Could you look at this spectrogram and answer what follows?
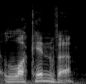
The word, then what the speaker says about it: Lochinver: Interesting, last week I was in Lochinver. That is how you pronounce it, isn't it? – I think so, yeah.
